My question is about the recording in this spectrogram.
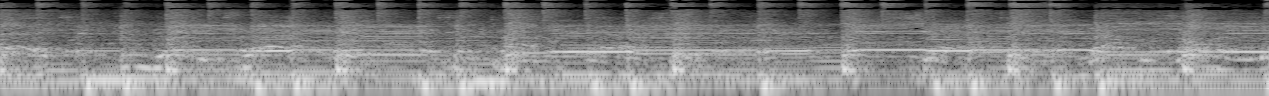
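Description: Live rock band playing: electric guitars over a drum kit keeping a steady beat, with a held melody line that bends between notes.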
